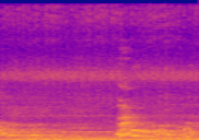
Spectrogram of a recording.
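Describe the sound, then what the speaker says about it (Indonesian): A dog barks from a floor below inside an abandoned, derelict mall, a short burst of barking that sounds distant and echoey over a constant background hum. "Anjing menggonggong dari bawah sini"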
